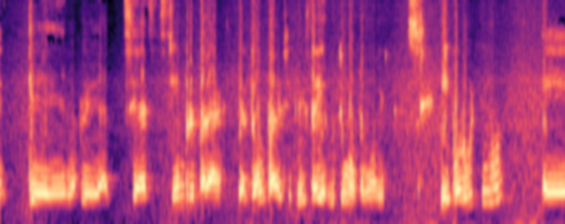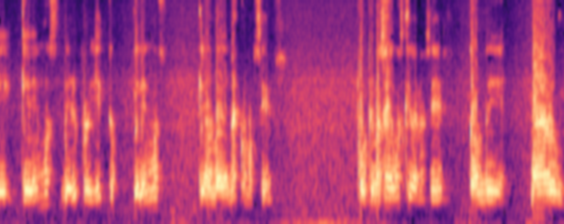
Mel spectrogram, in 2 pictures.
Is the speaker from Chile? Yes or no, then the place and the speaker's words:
no; Tepic, Nayarit, Mexico; soy de Tepic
